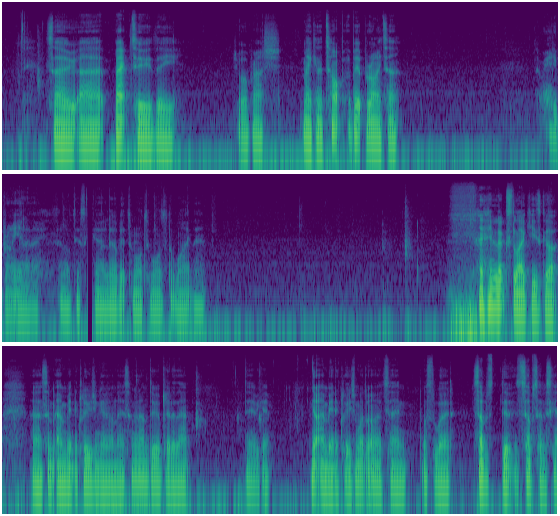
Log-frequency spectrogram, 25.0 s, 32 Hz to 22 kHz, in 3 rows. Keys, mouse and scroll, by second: 1.6 click, 2.0 middle click, 2.7-4.2 drag, 4.2-5.9 middle drag, 5.9-6.9 drag, 7.9 click, 8.5-10.3 middle drag, 10.3 click, 10.6 middle click, 11.2 click, 11.4-12.5 middle drag, 12.5 click, 13.2-18.0 middle drag, 18.0 ctrl+z, 18.3 ctrl+z, 19.3-23.3 middle drag, 23.3-25.0 drag.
